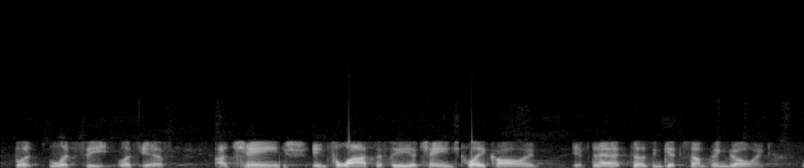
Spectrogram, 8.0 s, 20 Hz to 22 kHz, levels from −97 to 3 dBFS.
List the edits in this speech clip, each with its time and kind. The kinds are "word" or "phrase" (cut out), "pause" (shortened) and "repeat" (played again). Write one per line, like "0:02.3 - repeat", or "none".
0:01.4 - word
0:02.1 - word
0:04.6 - word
